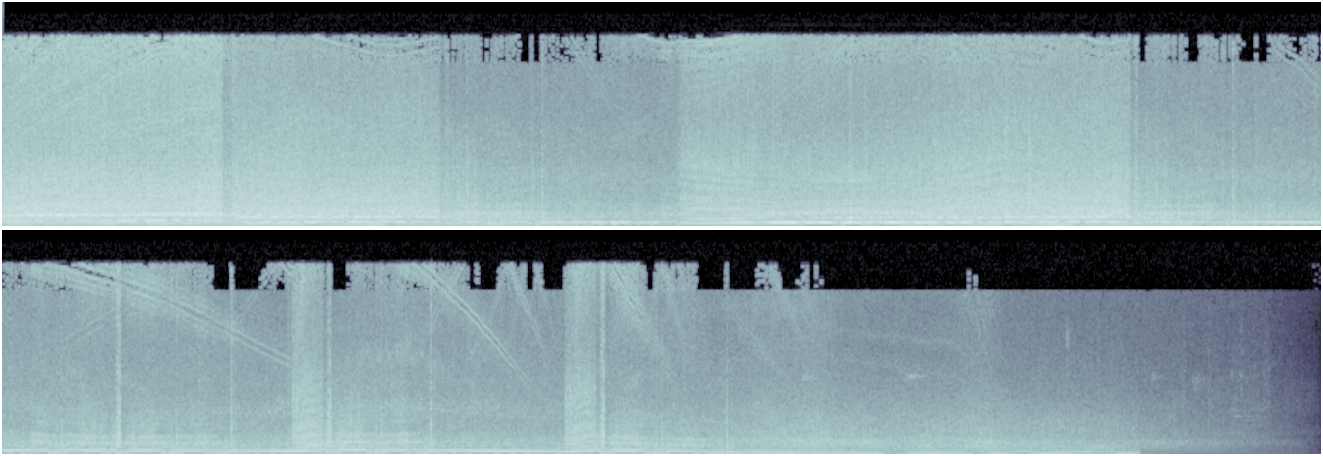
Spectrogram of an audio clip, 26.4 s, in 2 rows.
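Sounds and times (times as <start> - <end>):
Audi R8 LMS race car engine: 0.0 - 26.0.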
